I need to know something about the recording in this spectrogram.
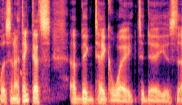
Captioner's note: none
